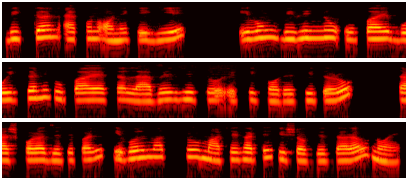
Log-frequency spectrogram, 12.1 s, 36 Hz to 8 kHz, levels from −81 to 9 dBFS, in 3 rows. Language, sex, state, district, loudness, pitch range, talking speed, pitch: Bengali, female, West Bengal, Kolkata, -28 LUFS, 200-235 Hz, 125 wpm, 215 Hz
